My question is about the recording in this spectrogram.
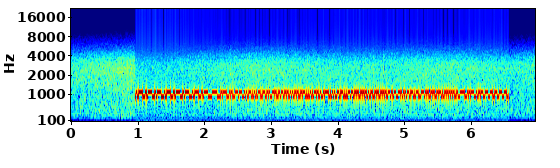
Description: NAVTEX (SITOR-B), 100 baud, 170 Hz shift, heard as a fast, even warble, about 1000 Hz centre. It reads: VV 4GW T7 MHUV Q9Y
